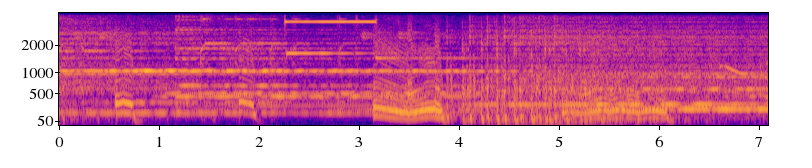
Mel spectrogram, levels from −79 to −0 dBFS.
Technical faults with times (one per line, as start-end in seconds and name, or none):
none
